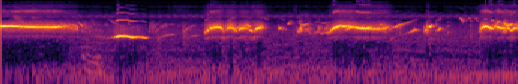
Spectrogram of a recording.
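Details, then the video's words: White-eye, kept as a songbird, alternating long wavering whistles with shorter lower notes and brief twitters, against a low steady hum. "burung pleci mabuk"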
